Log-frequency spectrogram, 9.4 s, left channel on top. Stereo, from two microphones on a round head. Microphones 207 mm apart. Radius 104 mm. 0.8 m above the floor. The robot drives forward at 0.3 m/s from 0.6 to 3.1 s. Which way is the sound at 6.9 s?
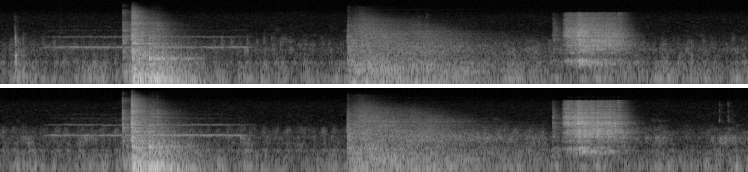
75° right (ahead or behind).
